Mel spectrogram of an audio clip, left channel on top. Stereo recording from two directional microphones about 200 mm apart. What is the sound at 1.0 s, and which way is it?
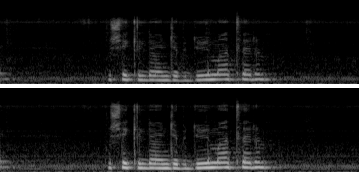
A woman's voice, 15° right (ahead or behind).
